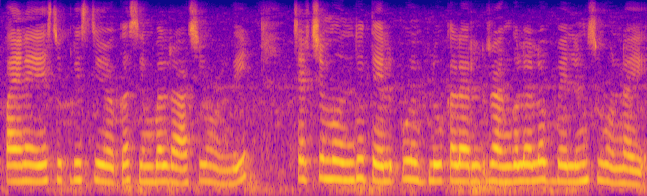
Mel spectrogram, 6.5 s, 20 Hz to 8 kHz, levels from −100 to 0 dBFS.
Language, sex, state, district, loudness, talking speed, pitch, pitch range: Telugu, female, Telangana, Mahabubabad, -15 LUFS, 130 wpm, 250 Hz, 245-265 Hz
